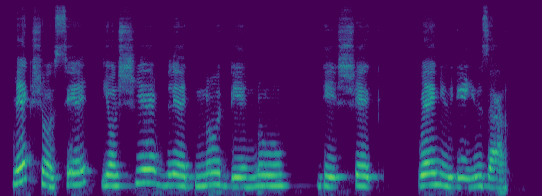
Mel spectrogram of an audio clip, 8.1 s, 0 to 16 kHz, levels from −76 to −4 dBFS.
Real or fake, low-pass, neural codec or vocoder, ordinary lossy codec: fake; 14.4 kHz; codec, 44.1 kHz, 2.6 kbps, DAC; none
